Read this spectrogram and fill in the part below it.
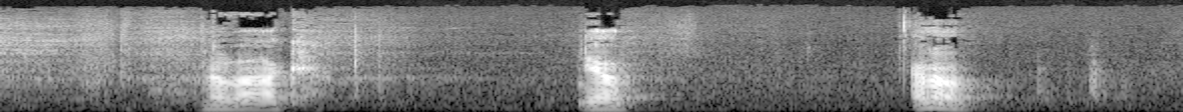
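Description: A young man speaks into a telephone in short, urgent bursts.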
